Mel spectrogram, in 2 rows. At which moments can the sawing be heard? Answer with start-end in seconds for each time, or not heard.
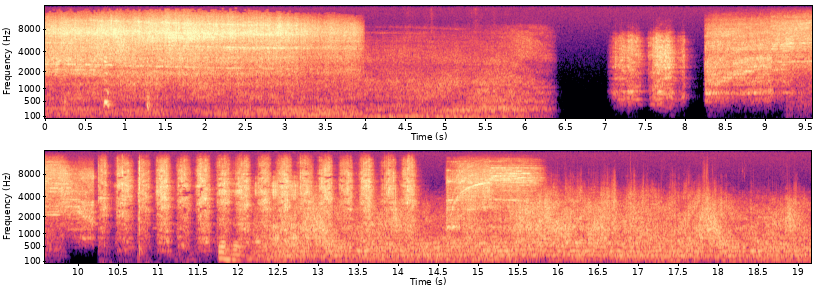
7.0-15.8.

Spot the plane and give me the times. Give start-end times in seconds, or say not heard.
0.0-6.4, 12.0-19.1.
